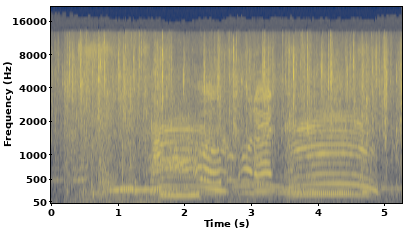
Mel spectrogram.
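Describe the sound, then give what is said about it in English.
Several cows in a herd, driven by a farmhand along a rain-wet lane into a farmyard, moo loudly in long, overlapping calls with rising and falling pitch, over a steady background rumble of movement, with no one talking. “Their bulk fills the lane. The three girls lean against a wall”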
